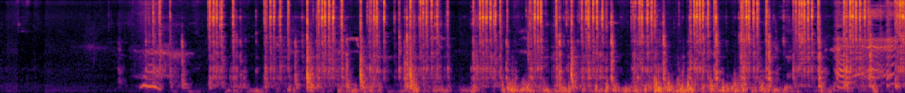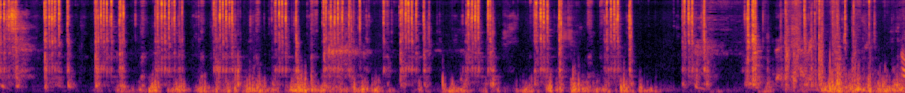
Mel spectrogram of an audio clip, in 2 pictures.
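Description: A ratchet spanner clicks in quick runs as it winds a nut down a threaded tie-down rod onto a steel plate, with short pauses between runs. It starts after near silence about a second and a half in.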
